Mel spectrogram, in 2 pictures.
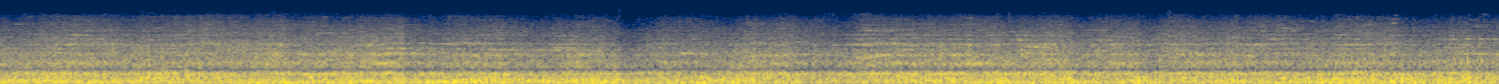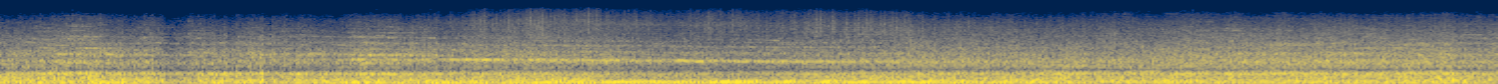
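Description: Freight train cars rolling past close by: a steady rumble of steel wheels on rail, with thin high ringing tones from the wheels drifting over it. A mid-train diesel locomotive goes by partway through, adding a low engine hum about two-thirds of the way in.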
